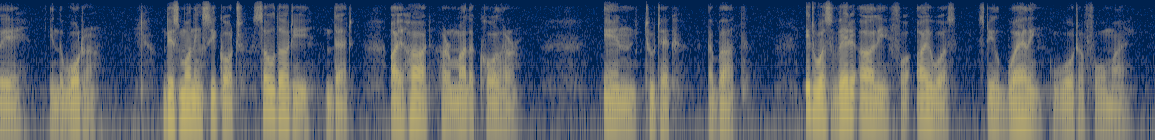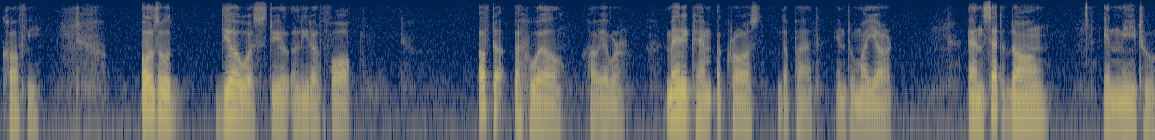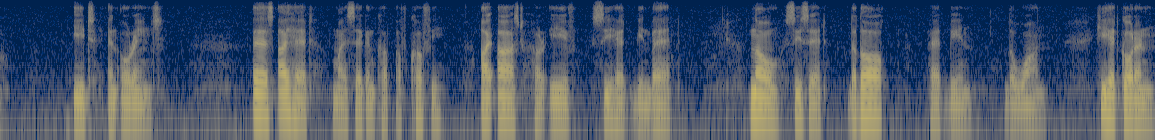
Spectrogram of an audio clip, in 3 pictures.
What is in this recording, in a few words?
Chinese Burma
